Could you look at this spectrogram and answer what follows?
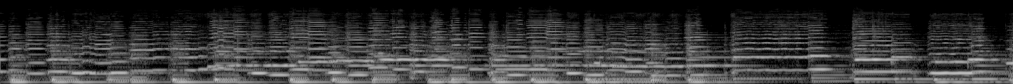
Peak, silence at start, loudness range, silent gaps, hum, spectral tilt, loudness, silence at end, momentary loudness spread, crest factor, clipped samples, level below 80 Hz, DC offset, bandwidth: -10 dBFS; 0 s; 2 LU; none; none; -5 dB/octave; -23 LUFS; 0 s; 4 LU; 14 dB; under 0.1%; -62 dBFS; under 0.1%; 15.5 kHz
